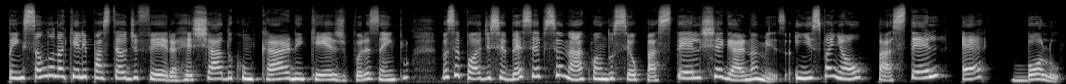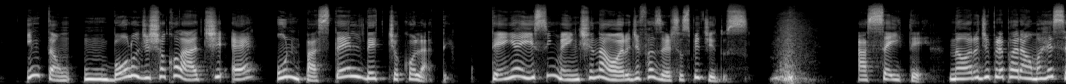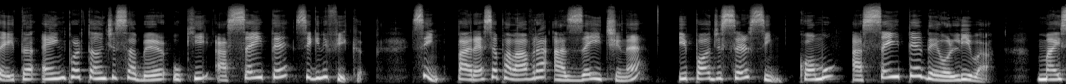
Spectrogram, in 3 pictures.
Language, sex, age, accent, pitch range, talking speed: Portuguese, female, 20-39, Brazilian, 230-335 Hz, 145 wpm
